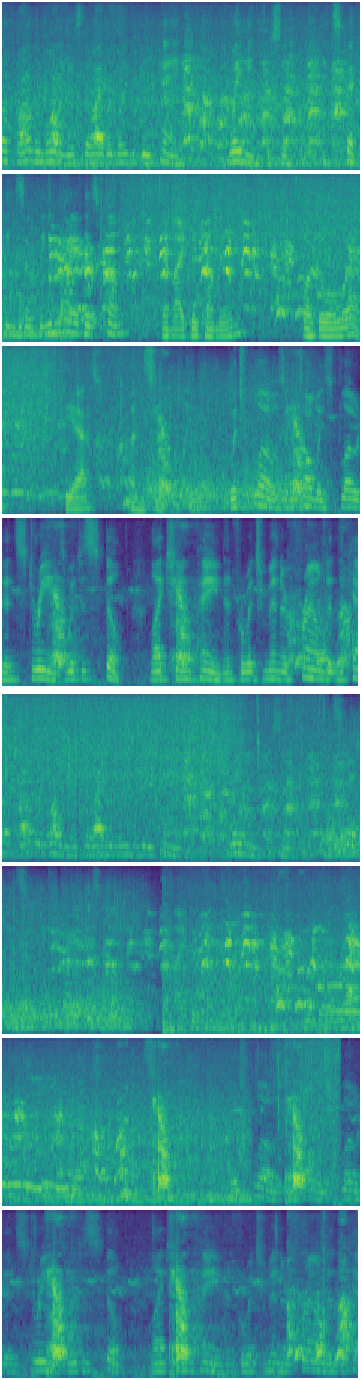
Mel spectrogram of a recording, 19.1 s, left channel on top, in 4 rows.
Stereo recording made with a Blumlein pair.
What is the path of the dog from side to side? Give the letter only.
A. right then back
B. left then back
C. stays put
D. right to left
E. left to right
E.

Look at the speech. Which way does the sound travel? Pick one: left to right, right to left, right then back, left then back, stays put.
stays put.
